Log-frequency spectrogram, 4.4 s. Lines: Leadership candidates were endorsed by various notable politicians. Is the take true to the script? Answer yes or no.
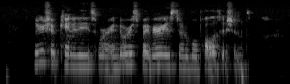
yes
